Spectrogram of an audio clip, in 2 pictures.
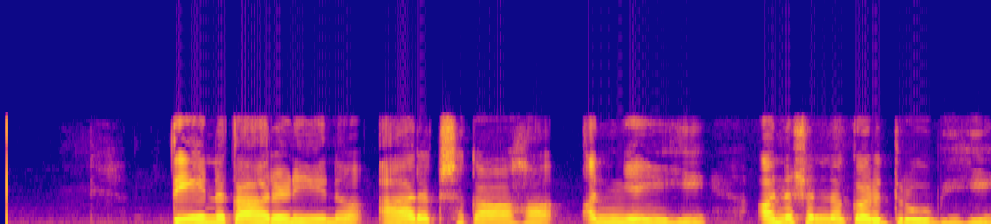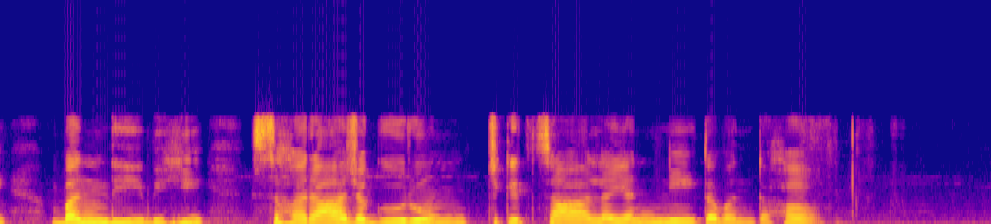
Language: Sanskrit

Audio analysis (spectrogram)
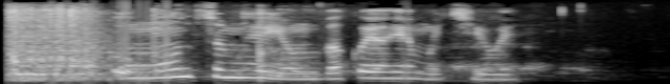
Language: Kinyarwanda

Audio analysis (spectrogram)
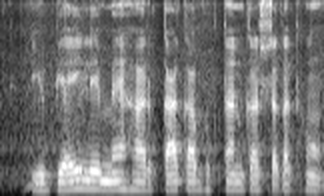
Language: Chhattisgarhi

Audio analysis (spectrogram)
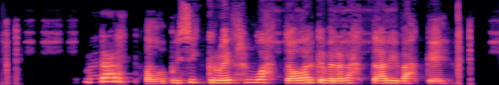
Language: Welsh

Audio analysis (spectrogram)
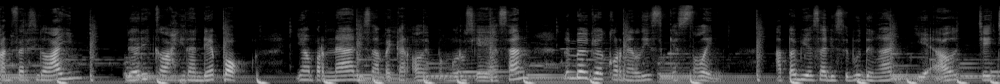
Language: Indonesian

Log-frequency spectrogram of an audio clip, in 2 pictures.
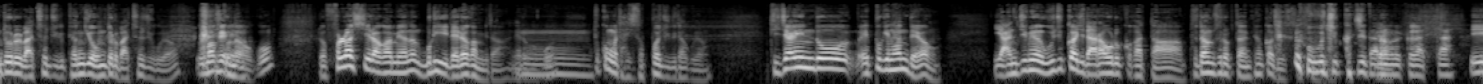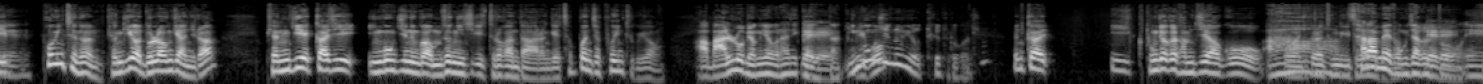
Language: Korean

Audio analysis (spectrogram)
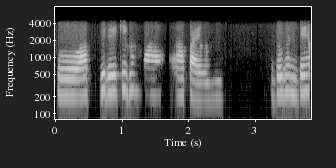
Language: Hindi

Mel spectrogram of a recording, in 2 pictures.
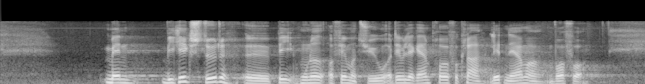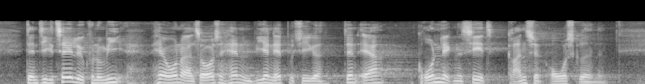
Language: Danish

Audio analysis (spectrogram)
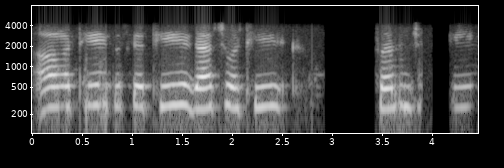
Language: Kashmiri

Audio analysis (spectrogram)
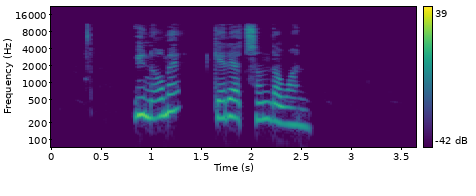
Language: Occitan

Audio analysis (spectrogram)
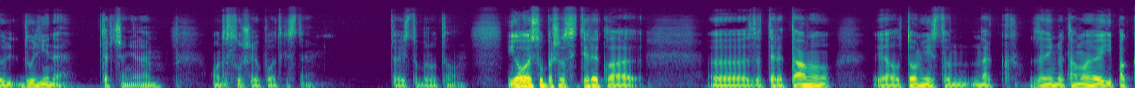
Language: Croatian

